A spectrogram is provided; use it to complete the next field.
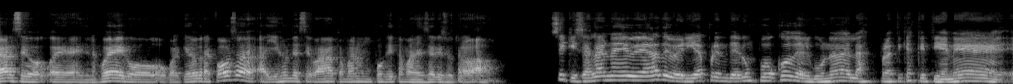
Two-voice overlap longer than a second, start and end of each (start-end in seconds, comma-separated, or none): none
